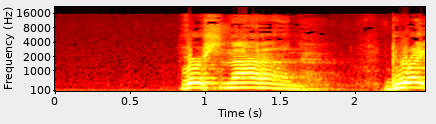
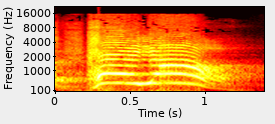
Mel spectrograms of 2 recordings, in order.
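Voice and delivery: much higher, hollering at a crowd; mock generic holler; 9 semitones higher, much slower than usual. Preacher mimicking God hollering at the crowd, mock shout. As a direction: call out to nobody in particular, mock shout. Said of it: "Do you think He goes".

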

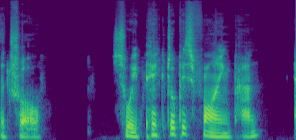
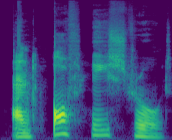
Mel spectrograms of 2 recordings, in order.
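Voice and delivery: ordinary delivery

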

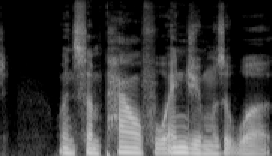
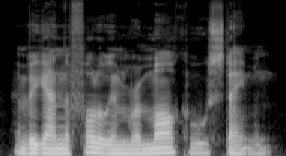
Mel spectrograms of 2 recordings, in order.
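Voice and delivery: plain reading voice

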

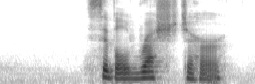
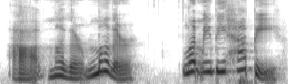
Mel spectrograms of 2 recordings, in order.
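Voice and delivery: pleading, climbing to a high cry on happy; rising plea; 5 semitones higher, 3 dB louder than usual. Acted. Sybil begging her mother to let her be happy, pleading high. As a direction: beg her mother, voice soaring higher each word.

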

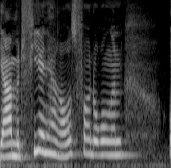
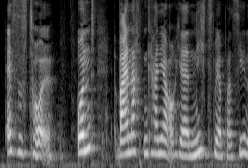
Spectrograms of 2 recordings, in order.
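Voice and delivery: usual speaking voice

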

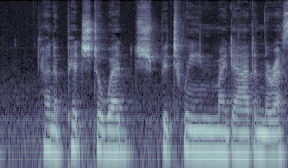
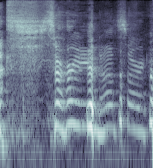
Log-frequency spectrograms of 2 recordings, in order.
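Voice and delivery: high laughing burst, much louder; 12 semitones higher, 9 dB louder, slower than usual. Real, not acted. Laughing at awkward question.

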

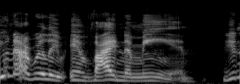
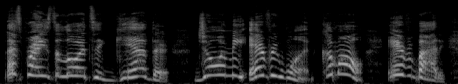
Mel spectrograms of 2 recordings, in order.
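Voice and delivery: eager invitation; 10 semitones higher than usual. Shown as a demonstration. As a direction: coax everyone to join in. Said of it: "this is how you start the conversation".

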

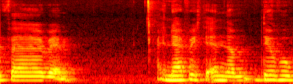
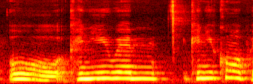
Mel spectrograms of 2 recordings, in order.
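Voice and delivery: higher, louder pleading ask; pleading favour; 6 semitones higher, 7 dB louder than usual. Retold or imitated. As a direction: sweetly beg the parents for help. Texting parents asking a favour.

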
